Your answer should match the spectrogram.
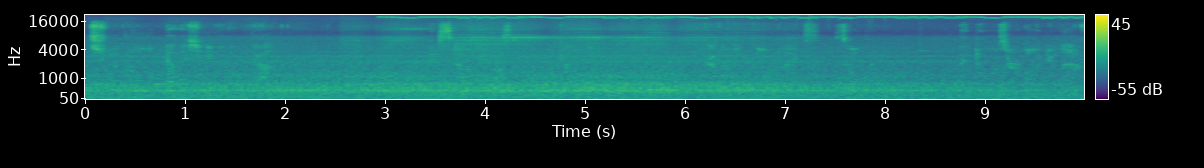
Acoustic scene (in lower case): subway train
